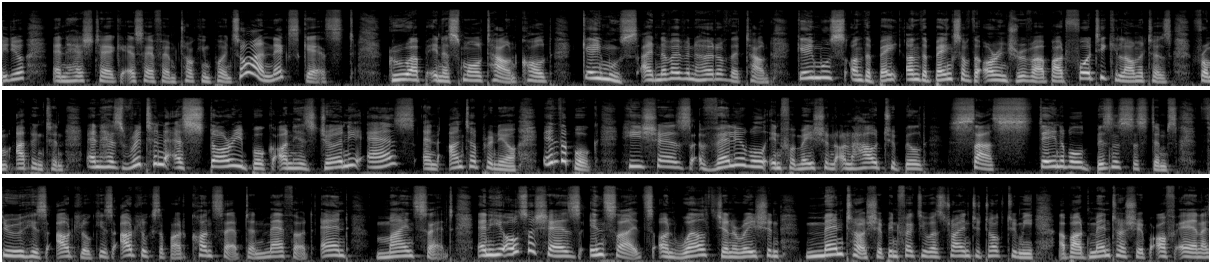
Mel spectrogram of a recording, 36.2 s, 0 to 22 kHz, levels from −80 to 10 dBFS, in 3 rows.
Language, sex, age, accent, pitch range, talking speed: English, female, 50-69, South African, 175-240 Hz, 160 wpm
